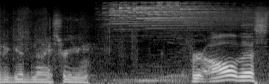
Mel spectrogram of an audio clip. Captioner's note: magical chimes ringing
